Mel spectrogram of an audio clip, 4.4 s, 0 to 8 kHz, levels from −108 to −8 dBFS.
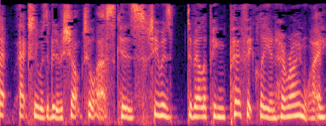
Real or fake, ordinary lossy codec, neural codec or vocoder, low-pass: real; MP3, 32 kbps; none; 7.2 kHz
